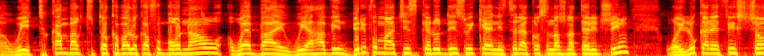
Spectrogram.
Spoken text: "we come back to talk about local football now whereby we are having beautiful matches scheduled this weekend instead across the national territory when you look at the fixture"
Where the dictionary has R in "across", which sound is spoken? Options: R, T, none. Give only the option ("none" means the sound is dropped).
R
